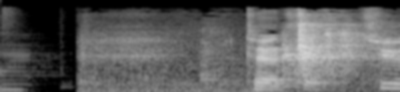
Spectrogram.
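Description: Background music cuts off, and after a brief gap comes a steady low room hum with metallic clinking, as a loaded barbell and its plates are handled in a squat rack. A man starts talking near the end.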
